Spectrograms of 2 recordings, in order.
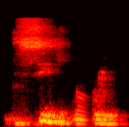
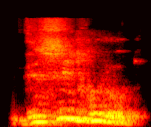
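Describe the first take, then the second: First: Said in the usual way. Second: Louder and slower, every word weighted; slow emphatic restatement. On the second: Shown as a demonstration. Preacher to his disciples, slow emphatic declaration. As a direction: land it firmly on the listeners. Repeats the line to drive it home.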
